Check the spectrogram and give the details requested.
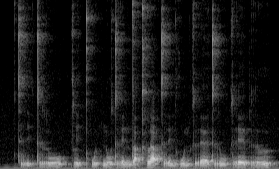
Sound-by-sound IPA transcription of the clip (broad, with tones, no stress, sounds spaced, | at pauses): t r i˨˩ ʔ t r uː˦˥ | k l i˨˩ ʔ kʰ w ɯ˨˩ k̚ n uː˧ t r e˦˥ n d a˦˥ ʔ kʰ l a˥˩ ʔ t r e˩˦ n k w u˨˩ n k r ɛː˨˩ t r uː˨˩ k r eː˧ p r ɯː˦˥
